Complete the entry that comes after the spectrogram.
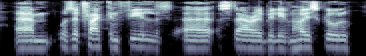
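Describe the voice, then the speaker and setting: A man with an Irish accent talks at a moderate pace and a medium pitch. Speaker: NFL podcast host. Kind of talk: casual sports chat. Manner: hesitant, many fillers.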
